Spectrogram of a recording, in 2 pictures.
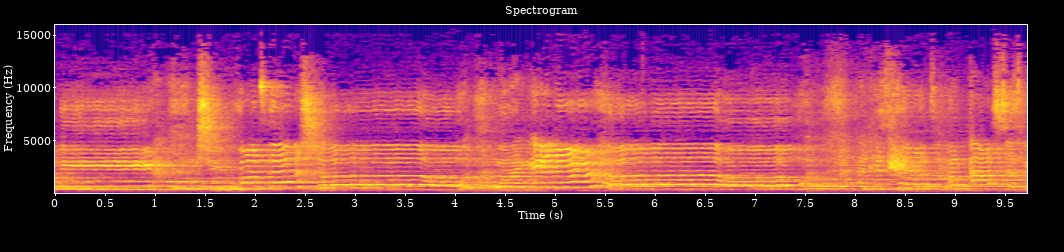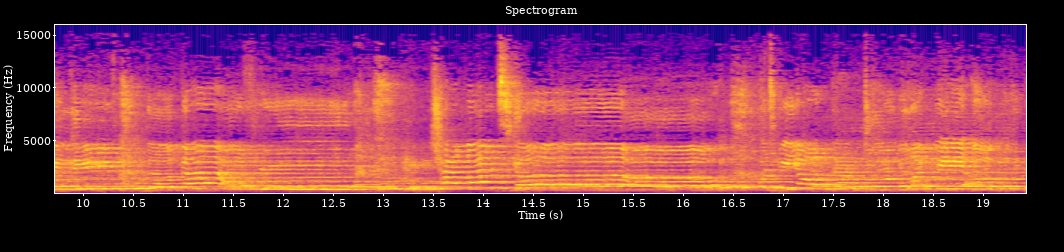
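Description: A cappella group singing: a lead voice on a microphone over the ensemble's backing vocals in close chords, with no instruments.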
